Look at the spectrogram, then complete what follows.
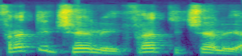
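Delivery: soft, put-on Spanish accent. A podcast host repeats a guest's surname, in a Spanish accent. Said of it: "I'm saying that with a Spanish accent".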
